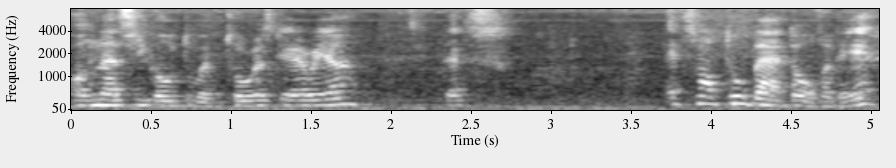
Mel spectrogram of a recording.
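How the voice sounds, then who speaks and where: Heard with audible room echo, a man speaks at a moderate pace in a fairly high pitch, his dark, mellow tone carrying vocal fry and ordinary pitch variation. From Netherlands. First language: Dutch. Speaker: chef and farmer interviewed by students. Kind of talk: interview. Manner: halting.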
